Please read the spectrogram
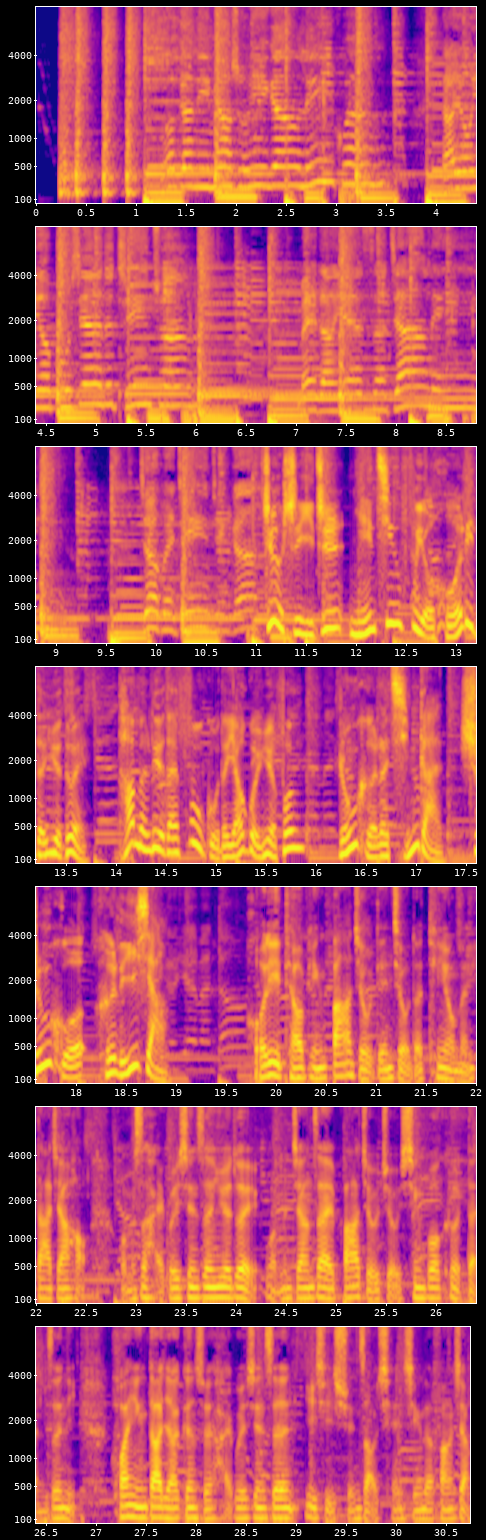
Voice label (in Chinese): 预告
